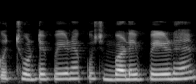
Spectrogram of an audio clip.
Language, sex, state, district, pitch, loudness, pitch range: Hindi, female, Bihar, Gopalganj, 240 Hz, -19 LUFS, 230-255 Hz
